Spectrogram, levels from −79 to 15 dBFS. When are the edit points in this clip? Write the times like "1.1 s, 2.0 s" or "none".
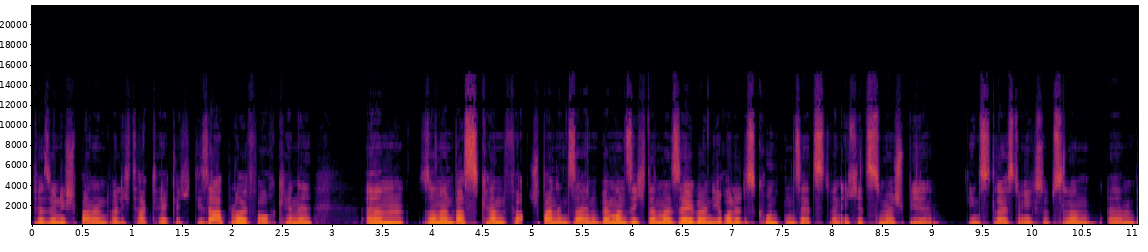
1.6 s, 3.8 s, 4.9 s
